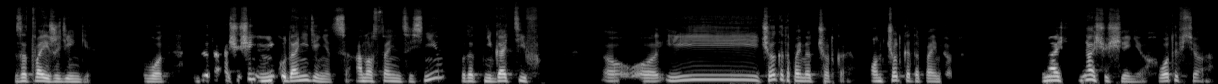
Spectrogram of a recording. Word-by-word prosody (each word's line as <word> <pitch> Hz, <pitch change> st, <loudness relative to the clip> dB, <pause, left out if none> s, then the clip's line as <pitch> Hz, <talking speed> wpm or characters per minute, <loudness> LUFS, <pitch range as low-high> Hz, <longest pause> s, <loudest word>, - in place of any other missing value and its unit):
за 160 Hz, +3 st, +4 dB
твои 160 Hz, -2 st, +6 dB
же 135 Hz, 0 st, 0 dB
деньги. 130 Hz, -2 st, -3 dB, 0.5 s
Вот 130 Hz, -2 st, -1 dB, 0.2 s
вот -, -, -16 dB
это 420 Hz, -, +1 dB
ощущение 245 Hz, -10 st, 0 dB
никуда 170 Hz, -1 st, +6 dB
не 200 Hz, +1 st, +3 dB
денется. 130 Hz, -9 st, -4 dB
Оно 155 Hz, 0 st, +1 dB
останется 145 Hz, -4 st, -3 dB
с -, -, -1 dB
ним, 285 Hz, -, -3 dB, 0.2 s
вот 150 Hz, -, -3 dB
этот 155 Hz, +1 st, -4 dB
негатив. 160 Hz, +1 st, +2 dB, 0.6 s
Э, -, -, -12 dB
о 150 Hz, -1 st, -2 dB
и 215 Hz, +3 st, -1 dB
человек 220 Hz, +2 st, +3 dB
это -, -, -3 dB
поймёт 155 Hz, -3 st, +2 dB
чётко, 135 Hz, -1 st, -8 dB, 0.2 s
он 155 Hz, -2 st, -1 dB
чётко 185 Hz, -3 st, 0 dB
это 150 Hz, -1 st, -4 dB
поймёт. 140 Hz, -2 st, -5 dB, 0.9 s
На 185 Hz, +3 st, +7 dB
ощу 185 Hz, -, +2 dB
на 205 Hz, +5 st, +2 dB
ощущениях, 135 Hz, -, -3 dB
вот 160 Hz, +4 st, +2 dB
и -, -, -1 dB
всё. 160 Hz, -4 st, -8 dB
160 Hz, 175 wpm, -24 LUFS, 145-190 Hz, 0.9 s, На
